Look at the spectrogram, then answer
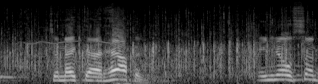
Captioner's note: applause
